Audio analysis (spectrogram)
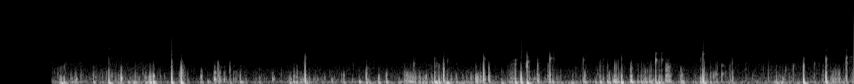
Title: stomach growling in crying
